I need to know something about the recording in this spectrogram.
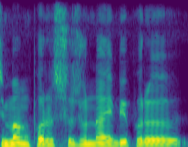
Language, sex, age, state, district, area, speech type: Bodo, male, 30-45, Assam, Chirang, rural, spontaneous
